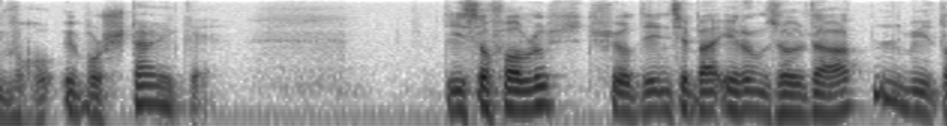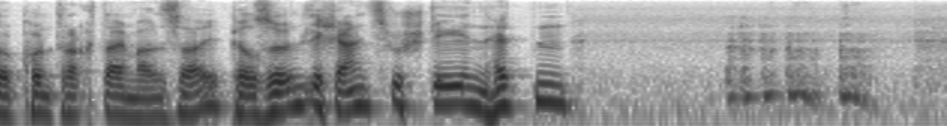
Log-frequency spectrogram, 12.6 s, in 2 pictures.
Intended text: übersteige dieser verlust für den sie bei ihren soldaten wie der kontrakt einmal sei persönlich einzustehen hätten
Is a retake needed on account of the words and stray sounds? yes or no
yes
